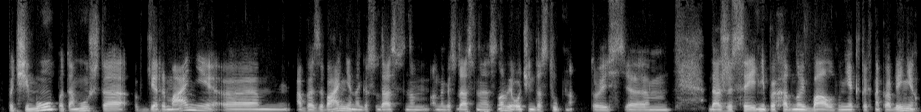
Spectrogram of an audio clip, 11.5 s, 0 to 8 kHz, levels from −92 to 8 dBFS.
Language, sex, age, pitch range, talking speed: Russian, male, 20-39, 105-125 Hz, 110 wpm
